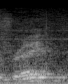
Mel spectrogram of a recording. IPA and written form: frə̯i (three)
